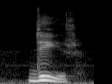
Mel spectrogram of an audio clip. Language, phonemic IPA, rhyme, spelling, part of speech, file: Swedish, /dyːr/, -yːr, dyr, adjective, Sv-dyr.ogg
- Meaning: 1. expensive 2. dear, precious, valued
